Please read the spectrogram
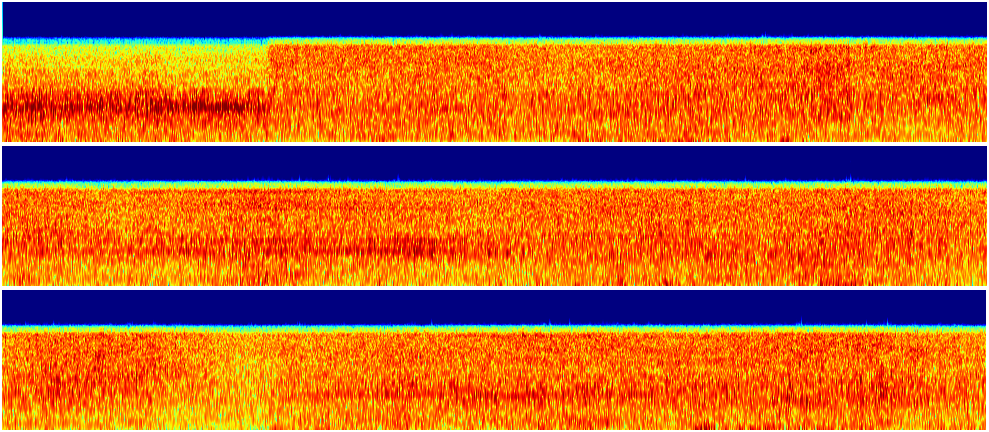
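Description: Model trains running on a layout's metal track: a steady, dense clatter of wheels on rails with motor hum.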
